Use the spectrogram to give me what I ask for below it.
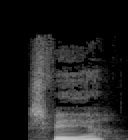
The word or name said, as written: sfære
